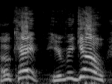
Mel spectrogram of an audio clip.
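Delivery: high, loud, keyed-up "here we go"; a guard bracing to open a fiery door, keyed up; eager guard. Acted. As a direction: psych yourself up to open the door. NPC guards bracing before door.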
